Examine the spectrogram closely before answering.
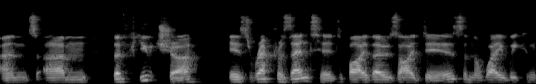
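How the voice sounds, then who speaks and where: A man with an English accent speaks in a bright, sharp tone at a medium pitch with ordinary pitch variation. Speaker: entomology professor. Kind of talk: conference presentation. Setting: online video conference. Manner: hesitant, many fillers.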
